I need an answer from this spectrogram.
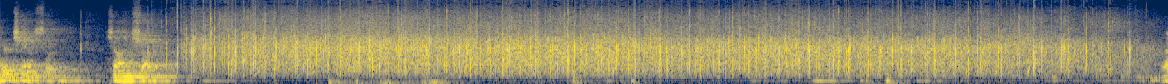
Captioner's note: applause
